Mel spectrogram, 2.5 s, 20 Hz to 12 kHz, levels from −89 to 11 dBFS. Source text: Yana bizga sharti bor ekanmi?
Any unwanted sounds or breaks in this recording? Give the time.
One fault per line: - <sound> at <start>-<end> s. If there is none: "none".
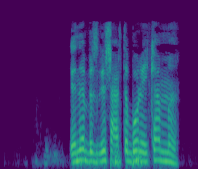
none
